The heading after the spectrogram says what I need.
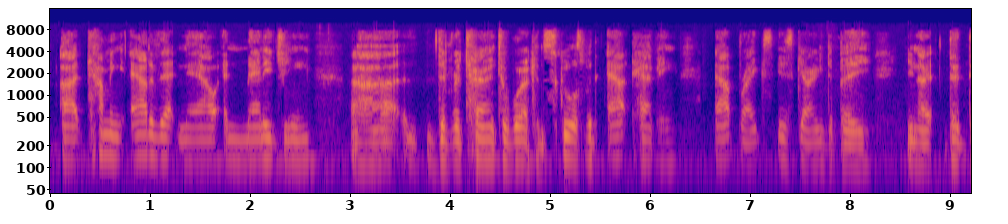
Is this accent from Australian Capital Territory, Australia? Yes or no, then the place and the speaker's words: no; Victoria, Australia; in my home state in Victoria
